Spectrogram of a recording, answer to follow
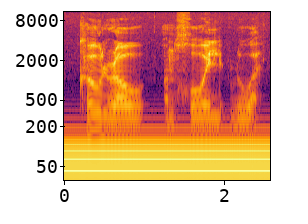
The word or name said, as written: An Chúil Rua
